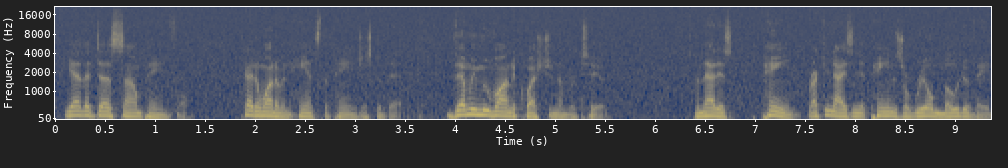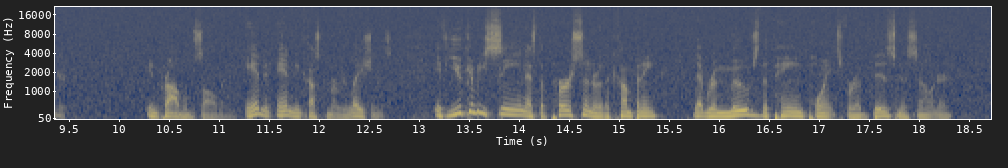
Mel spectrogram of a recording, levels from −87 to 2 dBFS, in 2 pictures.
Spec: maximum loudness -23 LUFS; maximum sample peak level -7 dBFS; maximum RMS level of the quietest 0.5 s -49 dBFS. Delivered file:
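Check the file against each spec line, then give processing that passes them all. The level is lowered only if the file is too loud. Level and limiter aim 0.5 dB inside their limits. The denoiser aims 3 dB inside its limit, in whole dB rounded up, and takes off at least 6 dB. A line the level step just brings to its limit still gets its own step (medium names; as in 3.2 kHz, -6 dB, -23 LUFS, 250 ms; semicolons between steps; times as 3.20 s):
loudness -26.0 LUFS: pass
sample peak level -9.5 dBFS: pass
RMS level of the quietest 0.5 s -43 dBFS: fail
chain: noise reduction 9 dB, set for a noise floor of -43 dBFS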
